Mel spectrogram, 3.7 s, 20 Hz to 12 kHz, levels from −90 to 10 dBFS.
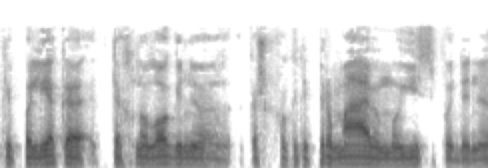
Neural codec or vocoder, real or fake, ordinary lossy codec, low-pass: none; real; MP3, 32 kbps; 7.2 kHz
